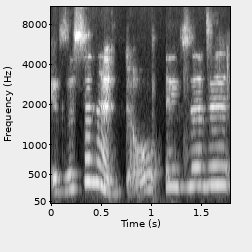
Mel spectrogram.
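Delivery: very quiet, slow, hushed half-whisper. Half-whispering a question to another character while entering the exhibit: half-whispering. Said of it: "whisper to Geth".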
